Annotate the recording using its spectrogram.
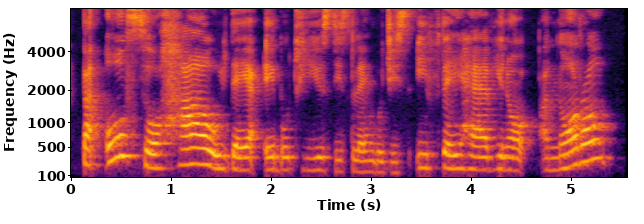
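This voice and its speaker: A woman with an Italian accent speaks at a moderate pace, her pitch swinging very widely. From Italy. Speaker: language teacher and researcher. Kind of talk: webinar presentation. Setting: online webinar. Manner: hesitant, many fillers.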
